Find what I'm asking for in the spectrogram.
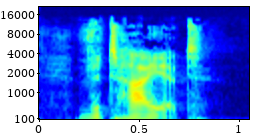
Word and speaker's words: Vitiate: Vitiate. Sorry, I have to say it like that because people give me so much crap for mispronouncing his name on a video I did a while ago.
